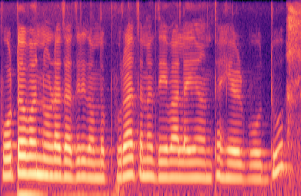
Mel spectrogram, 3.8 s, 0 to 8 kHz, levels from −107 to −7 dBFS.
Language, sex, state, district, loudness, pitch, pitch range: Kannada, female, Karnataka, Koppal, -17 LUFS, 200 Hz, 190-220 Hz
